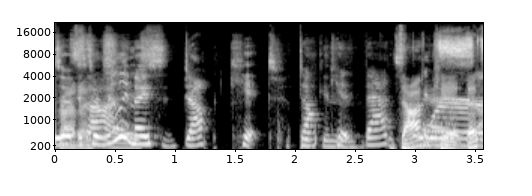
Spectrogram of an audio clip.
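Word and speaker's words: Dopp kit: I always call it doc kit, DOC. Oh, I think it's DOP. What's the correct word? It's called a DOP kit.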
